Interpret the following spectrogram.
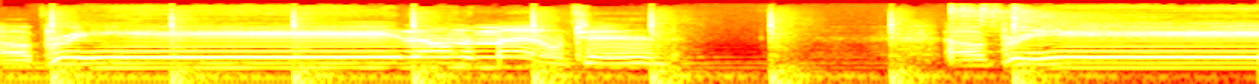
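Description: Heavy rock band recording: a drum kit keeps a steady beat, about two hits a second, under long held notes that slide down in pitch as they end.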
